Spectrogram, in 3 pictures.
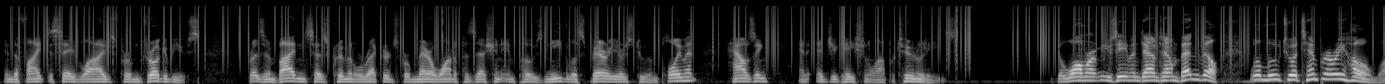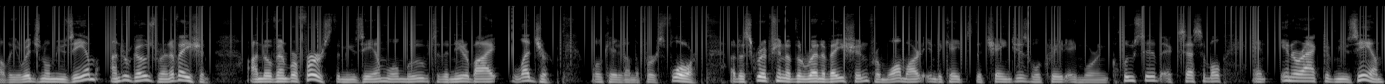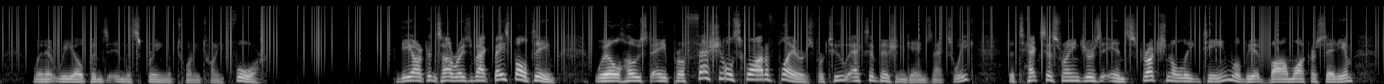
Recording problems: crackle, like an old record; noticeable; 15 dB below the speech

